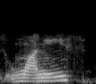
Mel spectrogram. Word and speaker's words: Juanice: My name is Juanice, N as in Nancy.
